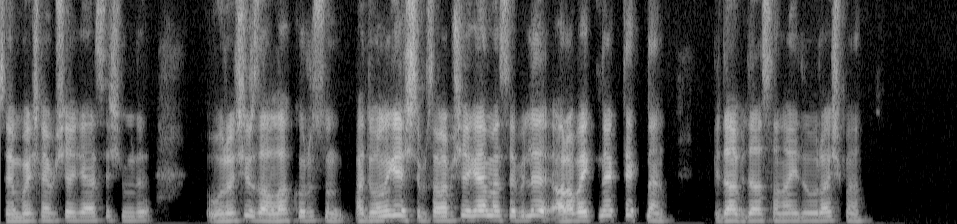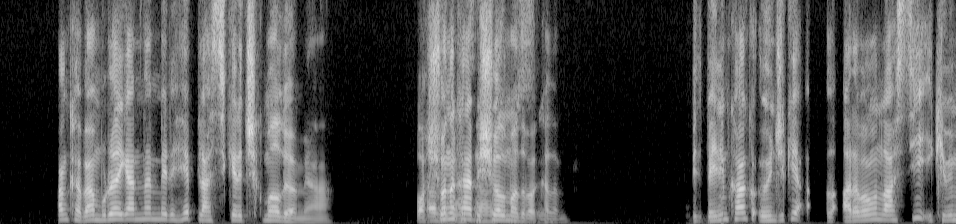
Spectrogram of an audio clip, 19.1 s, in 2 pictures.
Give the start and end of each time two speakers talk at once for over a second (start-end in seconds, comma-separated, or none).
13.8-15.1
